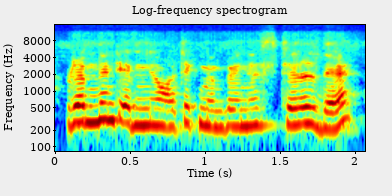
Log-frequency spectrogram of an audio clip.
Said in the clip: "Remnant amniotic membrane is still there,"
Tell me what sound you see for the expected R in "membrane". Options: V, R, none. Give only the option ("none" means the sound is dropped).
none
